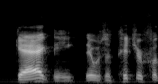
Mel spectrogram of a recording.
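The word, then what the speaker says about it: Gagne: Uh Gagy on the replay hitting .314, 27 out of 86. Two homers and 11 driven in. Interesting though that he's pronounced Gagny.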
